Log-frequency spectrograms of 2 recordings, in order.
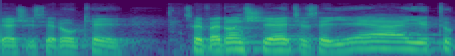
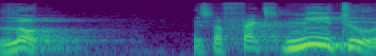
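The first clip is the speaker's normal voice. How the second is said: play-acted raised voice, high, very slow, drawn out; 6 semitones higher, 4 dB louder than usual. Retelling an argument with his wife, retelling raising own voice. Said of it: "and I raised my voice".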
